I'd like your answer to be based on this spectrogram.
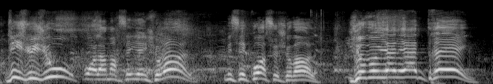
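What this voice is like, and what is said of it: Marseille southern French accent. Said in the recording (French): “cet accent, il te pagnolise tout”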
